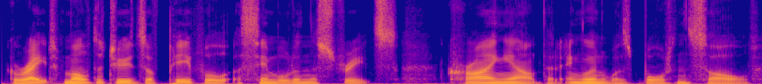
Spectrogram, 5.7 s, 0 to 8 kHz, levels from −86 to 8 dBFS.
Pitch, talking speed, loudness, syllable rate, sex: 120 Hz, 170 wpm, -18 LUFS, 4.3 syllables/s, male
